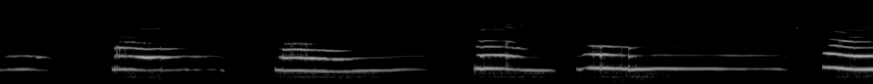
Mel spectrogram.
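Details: A cat meows repeatedly indoors, six drawn-out steady-pitched meows, each about a second long, separated by short pauses, some trailing off slowly.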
